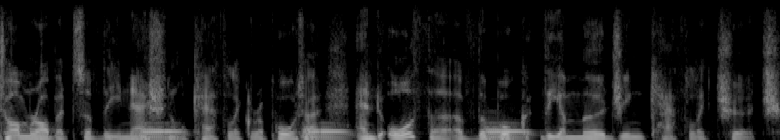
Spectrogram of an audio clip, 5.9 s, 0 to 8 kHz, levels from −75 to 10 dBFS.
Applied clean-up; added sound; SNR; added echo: neural mask model RNNoise.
